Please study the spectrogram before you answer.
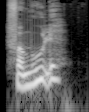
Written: formulde

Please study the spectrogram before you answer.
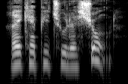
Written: REKAPITULATION

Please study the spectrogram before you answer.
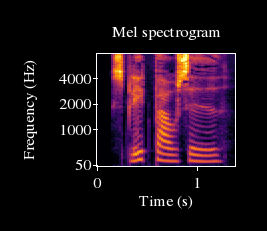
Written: splitbagsæde

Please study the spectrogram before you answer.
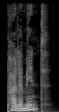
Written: parlament

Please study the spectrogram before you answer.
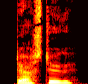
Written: dørstykke

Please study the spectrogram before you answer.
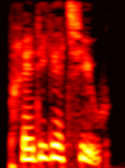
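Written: prædikativ

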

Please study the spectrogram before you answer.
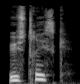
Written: østrigsk

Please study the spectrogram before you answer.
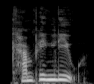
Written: campingliv

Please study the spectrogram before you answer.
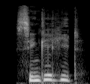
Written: singlehit

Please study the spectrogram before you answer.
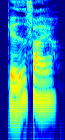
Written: gadefejer

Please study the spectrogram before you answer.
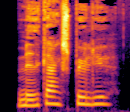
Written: medgangsbølge

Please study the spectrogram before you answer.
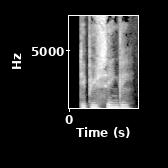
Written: debutsingle

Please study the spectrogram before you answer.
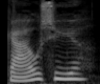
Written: garvesyre

